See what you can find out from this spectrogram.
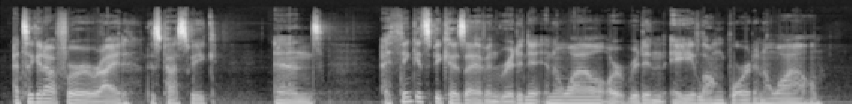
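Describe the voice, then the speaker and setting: With an American accent, a man talks in an unremarkable speaking voice of fairly low pitch, ordinary pitch variation and very even loudness against a quiet background. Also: moderate pace. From US, Korean American. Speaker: podcast host. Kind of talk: solo reflective monologue. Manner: casual.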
